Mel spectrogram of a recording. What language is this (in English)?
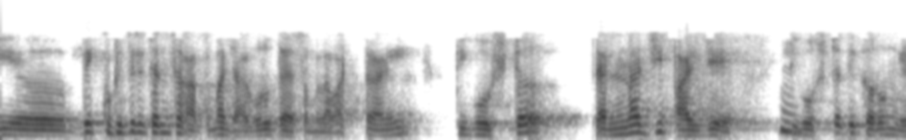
Marathi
